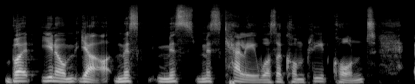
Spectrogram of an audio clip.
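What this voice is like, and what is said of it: Put-on Irish County Wexford accent. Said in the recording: “I have to speak in this accent because she's from County Wexford ... I need to speak in this accent”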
